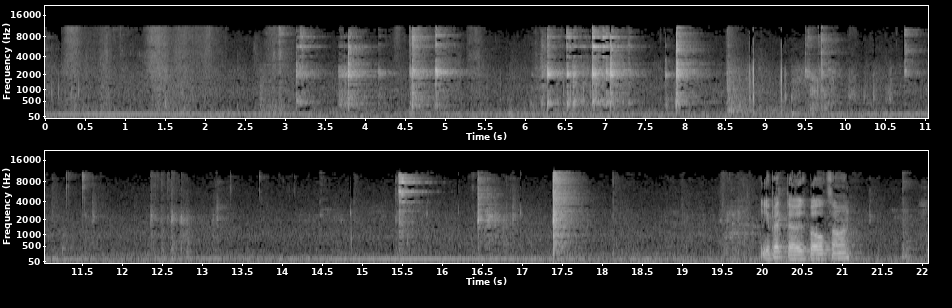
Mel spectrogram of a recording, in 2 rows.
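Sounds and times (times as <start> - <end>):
steady low hum: 0.0 - 22.0
metal parts clinking: 15.4 - 17.7.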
